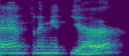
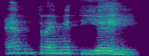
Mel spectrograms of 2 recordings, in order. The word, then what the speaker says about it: entremetier: Okay, we have here the entremetier, but you pronounce it entremetier.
